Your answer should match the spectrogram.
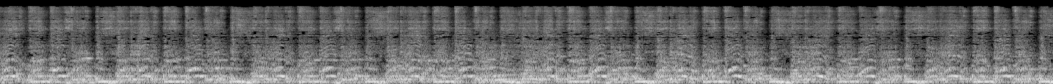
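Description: Amplified live Moroccan chaabi music with a steady, pulsing bass beat under a wavering melodic line.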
